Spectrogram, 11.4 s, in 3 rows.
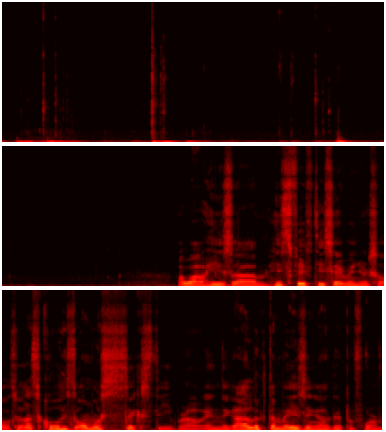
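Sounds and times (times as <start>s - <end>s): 
typing on a computer keyboard: 0.1s - 0.8s, 1.5s - 2.1s, 2.8s - 3.5s
speech: 5.6s - 11.4s.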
